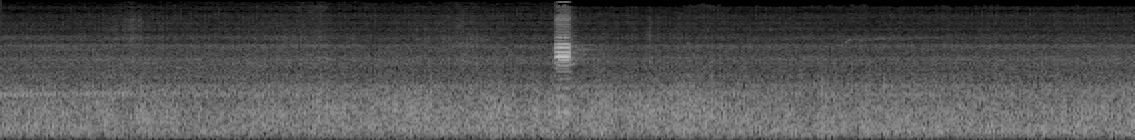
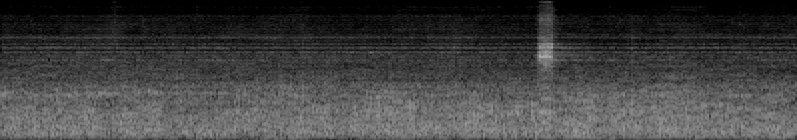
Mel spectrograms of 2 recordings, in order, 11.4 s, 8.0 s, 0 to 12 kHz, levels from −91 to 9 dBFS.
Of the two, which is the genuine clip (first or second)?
first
